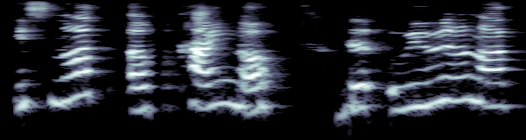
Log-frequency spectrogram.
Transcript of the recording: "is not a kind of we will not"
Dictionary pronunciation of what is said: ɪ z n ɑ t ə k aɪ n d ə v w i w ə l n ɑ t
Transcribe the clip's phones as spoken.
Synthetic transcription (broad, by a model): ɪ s n ɑ t ə k aɪ n d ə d w i w ə l n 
